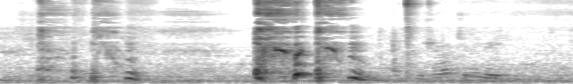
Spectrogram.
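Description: A person coughing, a short burst of two or three coughs about two seconds in, with brief quiet speech-like sounds before and after.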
